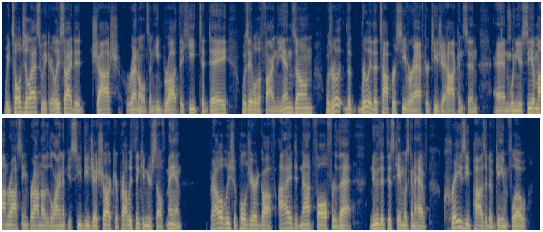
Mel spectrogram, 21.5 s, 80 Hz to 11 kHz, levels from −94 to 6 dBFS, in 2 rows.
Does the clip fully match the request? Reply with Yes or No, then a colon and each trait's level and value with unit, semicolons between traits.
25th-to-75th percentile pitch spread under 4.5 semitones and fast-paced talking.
Yes: average, 3.7 semitones; fast, 225 wpm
